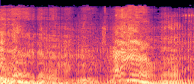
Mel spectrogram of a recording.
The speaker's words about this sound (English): You do like a good zip.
